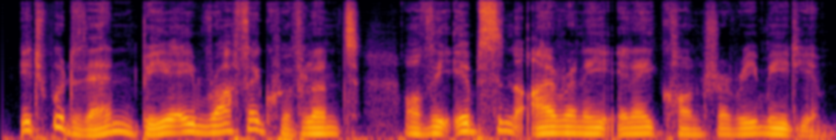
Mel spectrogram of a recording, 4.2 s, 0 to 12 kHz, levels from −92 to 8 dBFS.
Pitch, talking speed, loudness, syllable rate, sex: 110 Hz, 215 wpm, -16 LUFS, 6.4 syllables/s, male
